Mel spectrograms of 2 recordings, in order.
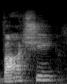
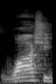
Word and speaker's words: Vaschy: do you pronounce this is it Vashi is it vishay so you came back I felt vash why he came back and said it's washy w a sh Y and we I not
